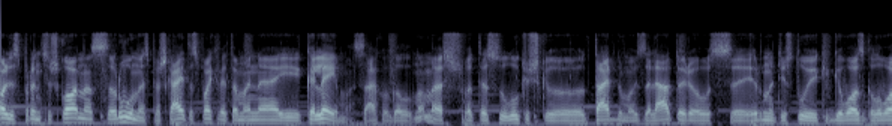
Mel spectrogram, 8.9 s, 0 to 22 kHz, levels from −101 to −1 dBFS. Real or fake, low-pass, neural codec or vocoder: real; 7.2 kHz; none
